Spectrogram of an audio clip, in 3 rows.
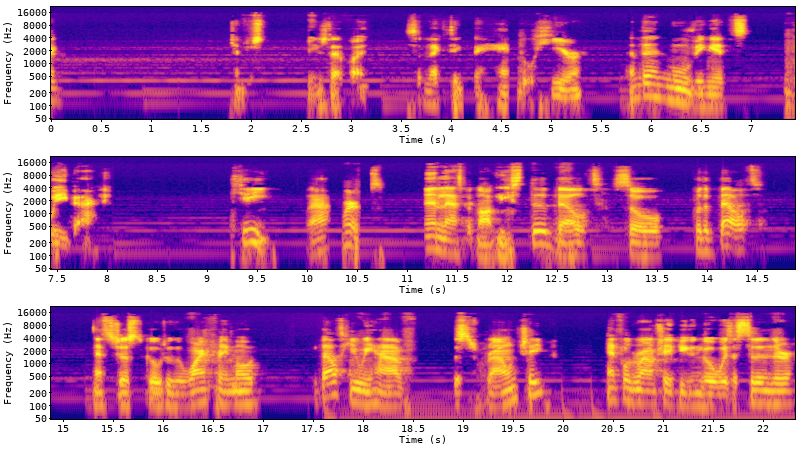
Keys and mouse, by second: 2.1 click, 2.7 click, 3.2 Tab, 3.8 click, 5.2 click, 5.6 click, 6.3 click, 6.9 g, 8.3 Tab, 9.0 KP_0, 11.8 shift+drag, 15.8 z, 16.4-16.8 shift+drag.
